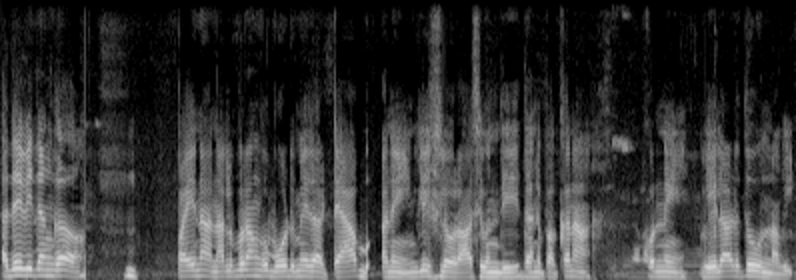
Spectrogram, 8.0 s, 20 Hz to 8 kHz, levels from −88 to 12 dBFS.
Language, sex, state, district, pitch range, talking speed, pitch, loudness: Telugu, male, Telangana, Mahabubabad, 140-160 Hz, 120 wpm, 150 Hz, -13 LUFS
